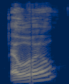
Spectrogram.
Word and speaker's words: LOL: to the team uh lol Is that how how pronounce it yeah perfect yeah uh yeah basically fonetic pronunciation of LOL right so oh I like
